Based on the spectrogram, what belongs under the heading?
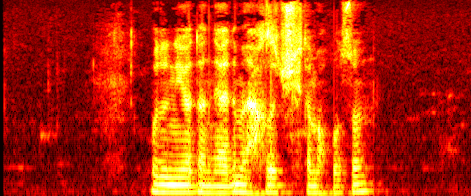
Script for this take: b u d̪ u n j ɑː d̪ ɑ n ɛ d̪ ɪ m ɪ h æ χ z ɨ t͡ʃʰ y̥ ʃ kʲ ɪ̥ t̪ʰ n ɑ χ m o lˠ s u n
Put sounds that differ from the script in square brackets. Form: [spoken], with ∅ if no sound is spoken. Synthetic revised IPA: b u d̪ u n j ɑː d̪ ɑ n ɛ d̪ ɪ m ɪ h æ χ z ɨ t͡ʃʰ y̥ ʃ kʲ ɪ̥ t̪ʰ [m] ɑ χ [b] o lˠ s u n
